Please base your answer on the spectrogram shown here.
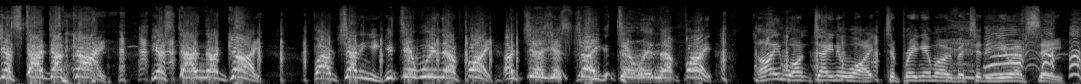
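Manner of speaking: shrill, very high, shouty ranting. Acting out Teddy Atlas confronting Horn on camera after the fight, in a shouty Teddy Atlas impression. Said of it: "I can't get enough of shouty Teddy Atlas".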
